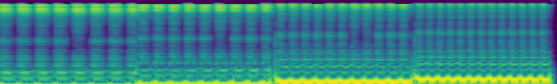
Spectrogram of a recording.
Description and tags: Dirty Bassloop created with Thor.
